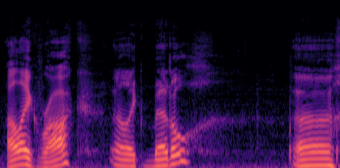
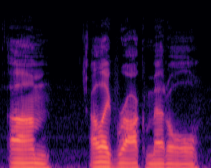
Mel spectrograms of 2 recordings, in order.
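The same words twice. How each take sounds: First: Words stretched through a yawn; sleepy yawn dragging the words. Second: Said in the usual way. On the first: Real, not acted. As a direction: say it mid-yawn, mouth wide open. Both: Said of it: "sorry about the yawn".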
